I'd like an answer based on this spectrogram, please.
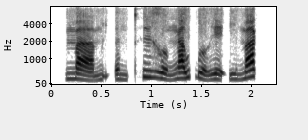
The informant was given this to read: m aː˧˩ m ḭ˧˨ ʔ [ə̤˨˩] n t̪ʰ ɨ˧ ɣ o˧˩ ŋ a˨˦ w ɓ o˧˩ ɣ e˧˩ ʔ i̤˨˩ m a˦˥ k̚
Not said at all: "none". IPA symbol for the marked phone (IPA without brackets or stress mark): ə̤˨˩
